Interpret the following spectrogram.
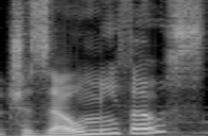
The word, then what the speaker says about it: Chzo Mythos: They're called the, and I might butcher the pronunciation here, the Chzo Mythos, C-H-Z-O.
